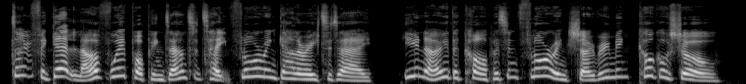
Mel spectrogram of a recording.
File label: Conversational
